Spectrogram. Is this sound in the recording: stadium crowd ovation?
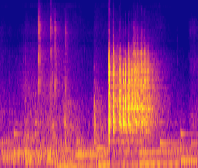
no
